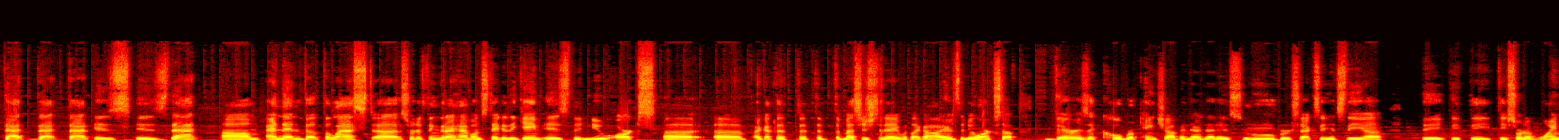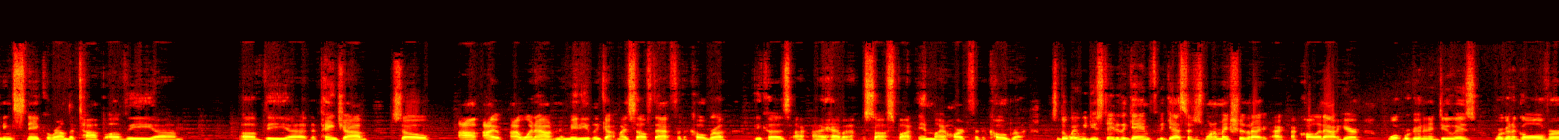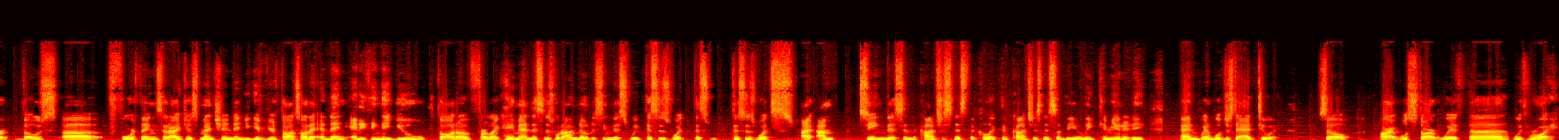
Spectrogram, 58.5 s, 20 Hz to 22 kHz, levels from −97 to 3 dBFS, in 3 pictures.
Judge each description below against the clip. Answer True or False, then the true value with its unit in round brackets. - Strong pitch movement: False (4.1 semitones)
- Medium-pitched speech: False (120 Hz)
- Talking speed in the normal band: False (220 wpm)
